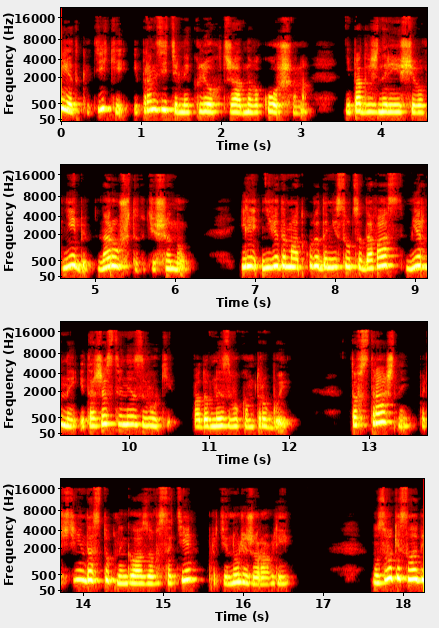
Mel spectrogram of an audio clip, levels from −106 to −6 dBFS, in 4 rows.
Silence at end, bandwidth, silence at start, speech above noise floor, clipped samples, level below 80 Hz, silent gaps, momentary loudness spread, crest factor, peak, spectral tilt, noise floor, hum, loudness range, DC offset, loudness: 0 s; 17 kHz; 0 s; 54 dB; under 0.1%; -66 dBFS; 3.48-3.53 s, 6.31-6.36 s, 6.76-6.80 s, 10.68-10.78 s, 12.15-12.27 s, 16.69-17.02 s; 14 LU; 16 dB; -4 dBFS; -5.5 dB/octave; -72 dBFS; none; 4 LU; under 0.1%; -19 LUFS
